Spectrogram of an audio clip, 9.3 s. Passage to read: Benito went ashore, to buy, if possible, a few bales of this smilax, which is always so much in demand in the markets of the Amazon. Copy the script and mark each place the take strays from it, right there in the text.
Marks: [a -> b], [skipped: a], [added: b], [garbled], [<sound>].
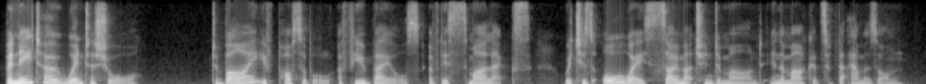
Benito went ashore, to buy, if possible, a few bales of this smilax, which is always so much in demand in the markets of the Amazon.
